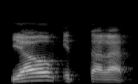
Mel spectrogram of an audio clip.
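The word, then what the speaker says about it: يوم التلات: Yaum ittalat. Yaum ittalat. Ittalat. Sa jadi ta.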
